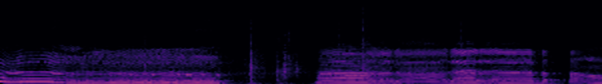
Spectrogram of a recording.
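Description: A voice singing a wordless tune in long held, wavering notes, stepping down in pitch about a second in, with a brief break near the middle before it carries on.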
